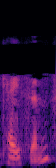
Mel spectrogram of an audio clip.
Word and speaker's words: casein: But overall, the dairy protein, I don't know how you pronounce it, casein? – Casein, yeah.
